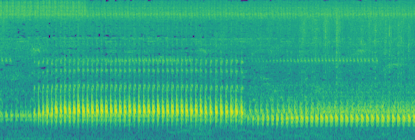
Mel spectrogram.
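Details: Continuous rapid pulsed trill of a wild cane toad in the Brazilian Pantanal, rising in loudness, then a second slightly lower trill continuing after a brief overlap.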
